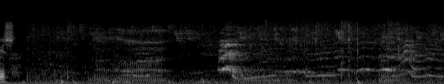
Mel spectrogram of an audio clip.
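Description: Faint, distant farm-animal calls: a wavering cry, then from about halfway a louder drawn-out call that slides down in pitch and holds, over a low steady hum.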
